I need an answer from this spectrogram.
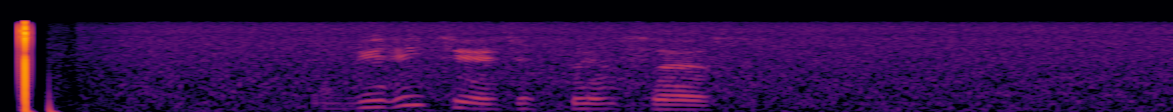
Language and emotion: Russian, neutral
